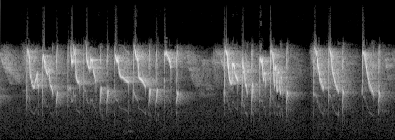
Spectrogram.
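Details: White-eye arousal song ('pleci oper birahi', 'ngeleper' style) for raising breeding drive in other white-eyes: bursts of shrill, downward-slurred chirps in quick clusters, separated by short gaps, with a quiet background.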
